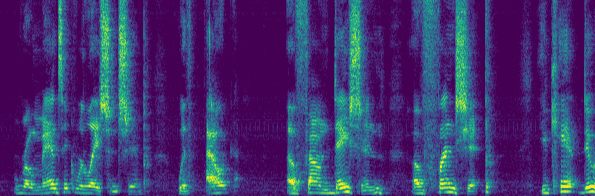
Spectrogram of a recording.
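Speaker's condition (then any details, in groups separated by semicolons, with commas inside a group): Cerebral palsy; takes medication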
